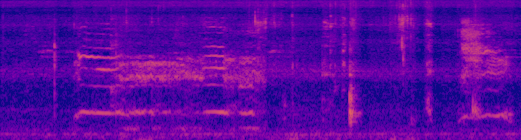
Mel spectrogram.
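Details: Domestic cat, apparently hungry and being coaxed to come and eat, gives a drawn-out mewing call lasting over a second, then shorter mews; a woman speaks in Bengali around it.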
